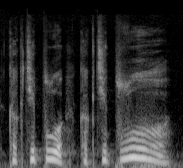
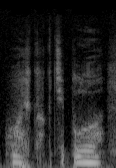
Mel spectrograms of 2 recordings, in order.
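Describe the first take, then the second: First: "как тепло" cried out higher and louder; excited grass. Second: Soft delight. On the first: Grass blades crying out to the hare, excited. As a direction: grass blades squealing with delight. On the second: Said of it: "Заяц стал прыгать и ложиться". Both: Acted.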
